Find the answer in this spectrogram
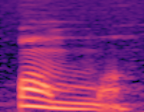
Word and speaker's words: homme: Another example we can take here is of homme. Homme means a man, and here it is starting with a silent H, so we use cet homme.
